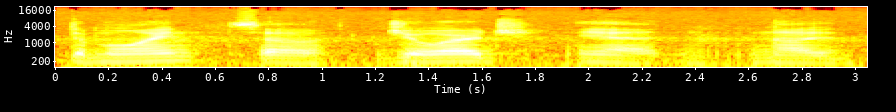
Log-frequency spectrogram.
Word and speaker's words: Georges: with it uh the the S is silent like De Moine so George yeah no it's spelled in French so it was George but people just call me George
